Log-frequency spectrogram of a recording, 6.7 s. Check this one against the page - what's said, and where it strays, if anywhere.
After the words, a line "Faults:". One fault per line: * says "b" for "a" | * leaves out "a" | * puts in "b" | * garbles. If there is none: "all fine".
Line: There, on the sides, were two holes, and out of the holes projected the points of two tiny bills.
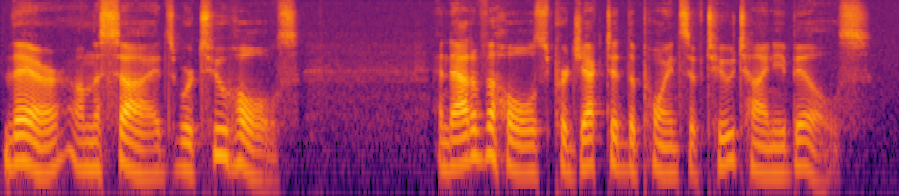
There, on the sides, were two holes, and out of the holes projected the points of two tiny bills.
Faults:
all fine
